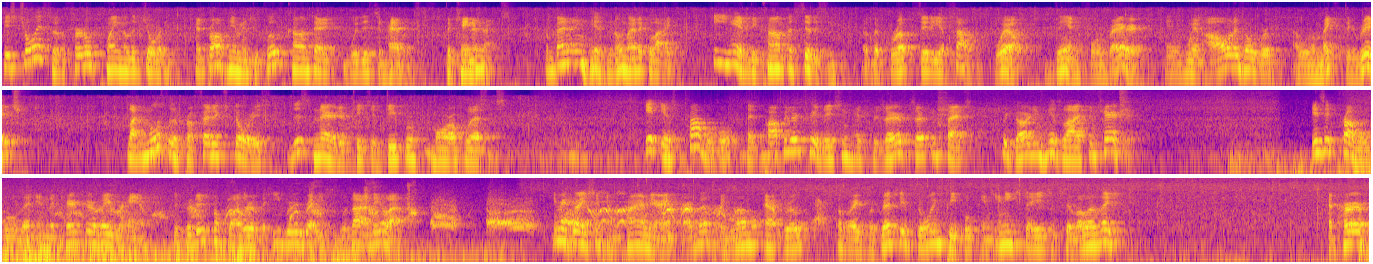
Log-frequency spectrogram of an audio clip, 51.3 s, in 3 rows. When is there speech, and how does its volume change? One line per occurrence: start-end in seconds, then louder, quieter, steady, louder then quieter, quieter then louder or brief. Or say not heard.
0.0-17.4 steady
18.6-23.4 steady
25.1-31.2 steady
33.5-39.4 steady
41.1-48.2 steady
50.8-51.2 brief.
